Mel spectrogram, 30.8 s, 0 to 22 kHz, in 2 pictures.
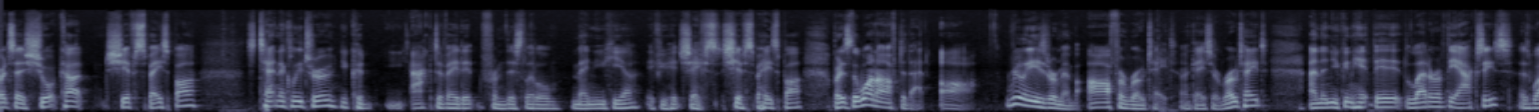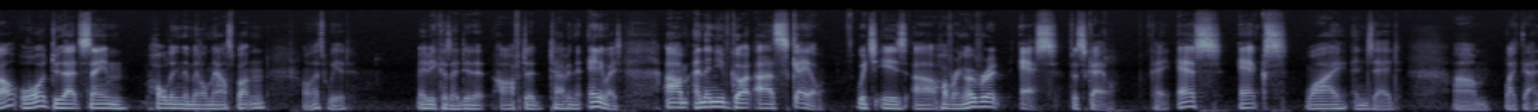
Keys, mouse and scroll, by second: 11.6 r, 19.7 r, 26.4 s.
